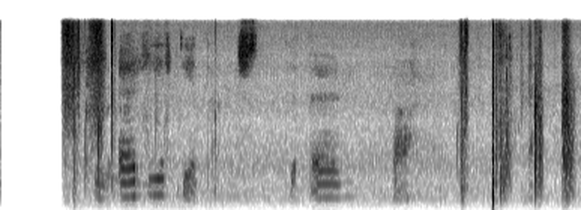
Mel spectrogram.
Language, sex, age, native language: Icelandic, female, 9, Icelandic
